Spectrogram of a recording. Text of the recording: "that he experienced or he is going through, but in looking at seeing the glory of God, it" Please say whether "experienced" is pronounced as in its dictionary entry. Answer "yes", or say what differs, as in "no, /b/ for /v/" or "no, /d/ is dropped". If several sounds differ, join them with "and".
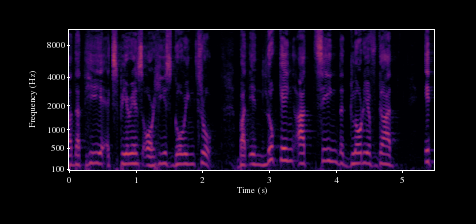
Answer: no, /t/ is dropped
